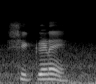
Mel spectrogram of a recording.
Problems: constant background noise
